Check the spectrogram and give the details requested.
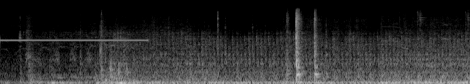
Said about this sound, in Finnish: Pannaan moottori päälle ja tästä se alkaa.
